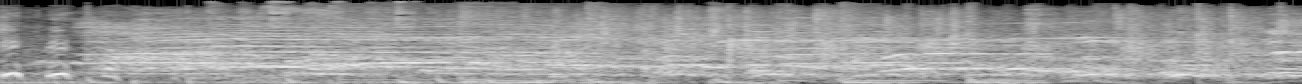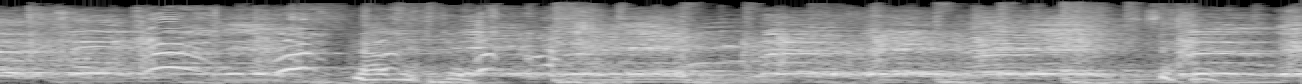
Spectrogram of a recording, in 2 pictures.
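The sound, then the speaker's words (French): A group of people, each standing on one foot, shout out answers together in a loud, continuous jumble of overlapping voices, energetic, with individual cries rising above the crowd throughout. “Ils étaient tous alors sur un pied d'appui comme ça, pied d'appui, puis crier les réponses.”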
